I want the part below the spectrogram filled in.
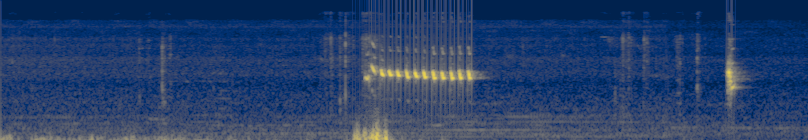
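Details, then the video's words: Female yellow-vented bulbul calling to a male: one rapid, evenly pulsed chattering rattle lasting under a second, followed later by a single short sharp note, over faint low rumbling background noise. "suara trucukan betina full memanggil jantan pasti langsung pada nyaut"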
